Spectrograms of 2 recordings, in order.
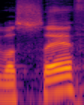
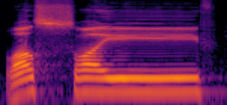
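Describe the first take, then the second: First: The s sound is short and single. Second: The s sound is held long and doubled. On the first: The speaker calls it wrong. "इसे वसैफ ना पड़िएगा" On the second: The speaker calls it right. "कैसे? वस्सैफ वस्सैफ"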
